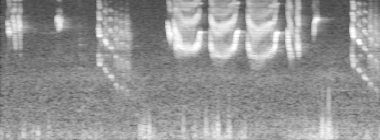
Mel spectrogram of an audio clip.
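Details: Long-tailed shrike (cendet) singing: scattered thin high whistled notes, then a run of loud, harsh, buzzy bursts repeated about three per second, with faint low noise beneath.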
